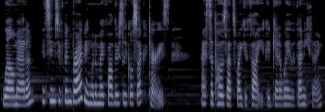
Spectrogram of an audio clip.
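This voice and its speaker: Woman acting a high, mellow, confident young princess. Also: fast talker, faint music behind, lightly acted. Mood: poised, commanding. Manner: soft, intimate delivery that often drops into whispers. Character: young princess, romantic, confident, strong-willed and scheming. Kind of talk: romantic ASMR roleplay acting.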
